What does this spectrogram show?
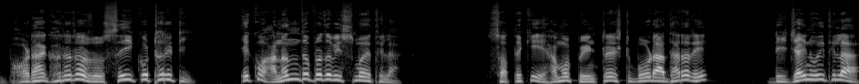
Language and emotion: Odia, surprised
